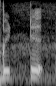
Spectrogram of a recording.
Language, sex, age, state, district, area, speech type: Tamil, female, 18-30, Tamil Nadu, Chennai, urban, read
